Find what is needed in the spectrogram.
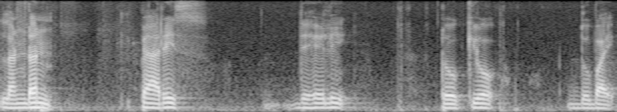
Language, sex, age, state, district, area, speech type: Kannada, male, 18-30, Karnataka, Tumkur, rural, spontaneous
